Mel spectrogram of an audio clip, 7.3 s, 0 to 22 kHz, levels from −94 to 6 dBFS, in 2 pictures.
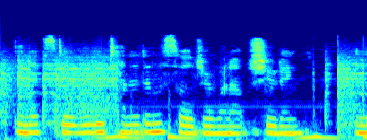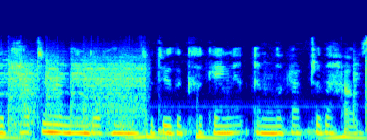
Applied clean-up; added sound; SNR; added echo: none; Drum kit; 8 dB; none.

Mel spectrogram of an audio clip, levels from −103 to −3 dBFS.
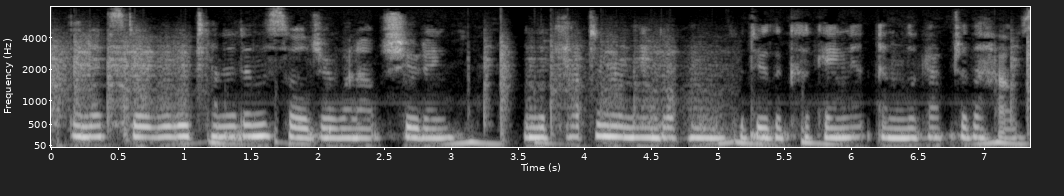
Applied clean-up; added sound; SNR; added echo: neural mask model RNNoise.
